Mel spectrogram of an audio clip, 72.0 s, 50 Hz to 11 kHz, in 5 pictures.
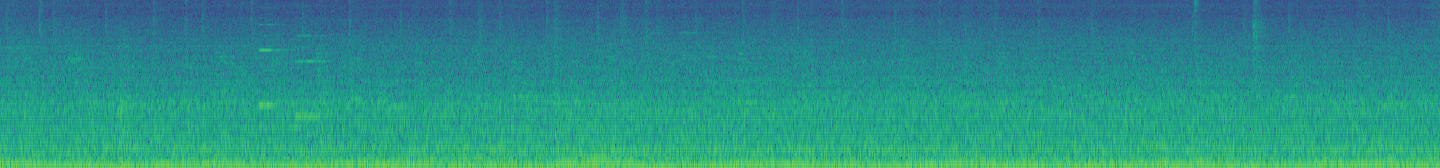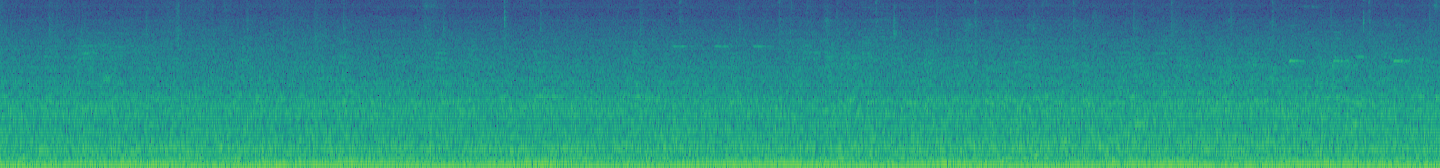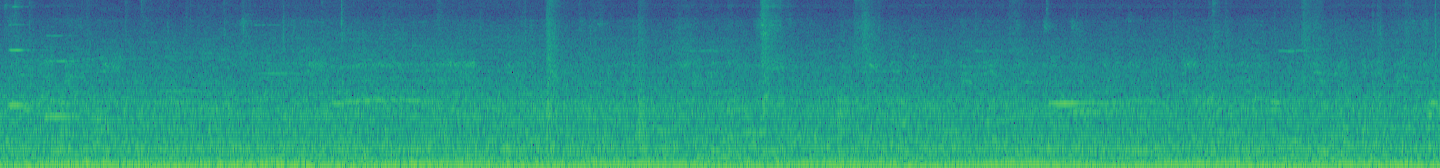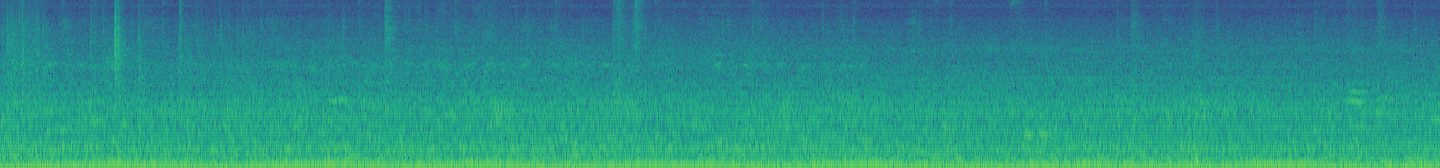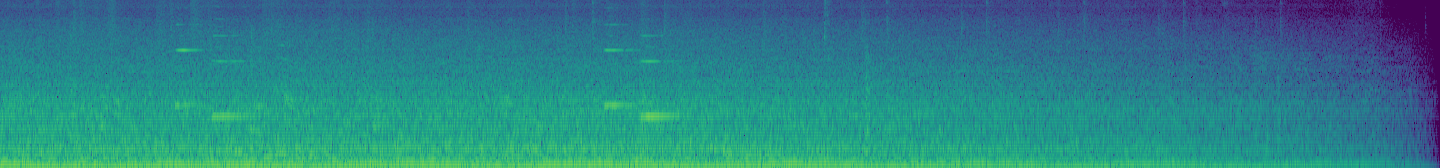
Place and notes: Cianjin District, Kaohsiung - In convenience stores
In convenience stores, Sony PCM D50
高雄市 (Kaohsiung City), 中華民國, 5 April 2012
